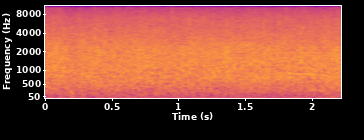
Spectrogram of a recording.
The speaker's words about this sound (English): And let's give a big round of applause right quick.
